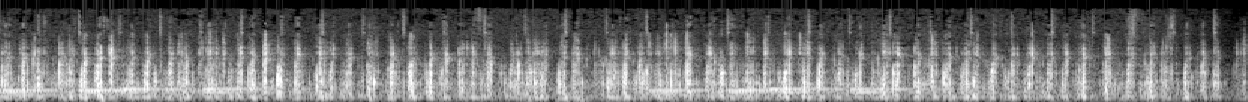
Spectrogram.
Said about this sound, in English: That sounded like something simmering or boiling. Something simmering. What about it sounded like that? It was like bubbling a lot and popping. Yes, simmering or bubbling.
